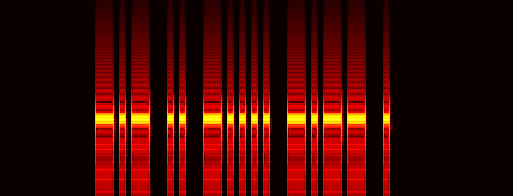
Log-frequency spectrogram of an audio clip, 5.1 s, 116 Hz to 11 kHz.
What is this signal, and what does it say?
Morse code, heard as a keyed tone, about 21 wpm, 700 Hz. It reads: KI6YE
